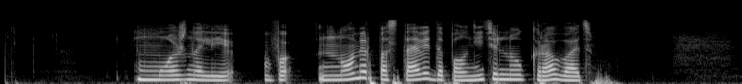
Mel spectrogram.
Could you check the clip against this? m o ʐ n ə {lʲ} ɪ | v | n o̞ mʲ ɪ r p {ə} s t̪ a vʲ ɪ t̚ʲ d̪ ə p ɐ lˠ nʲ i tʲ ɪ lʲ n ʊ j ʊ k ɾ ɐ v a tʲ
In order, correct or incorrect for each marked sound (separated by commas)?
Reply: correct, incorrect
